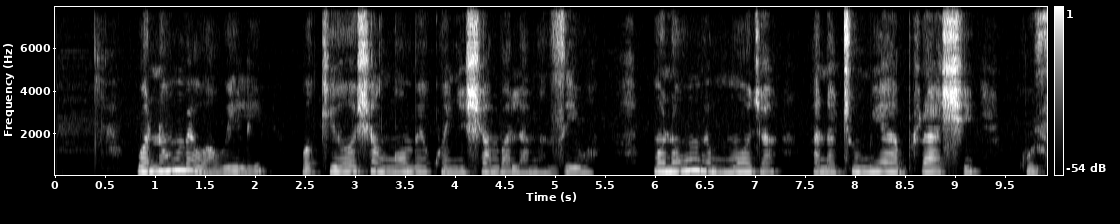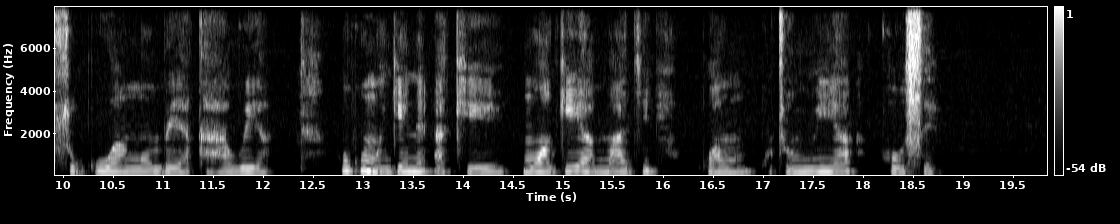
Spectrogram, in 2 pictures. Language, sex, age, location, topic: Swahili, female, 25-35, Kisii, agriculture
